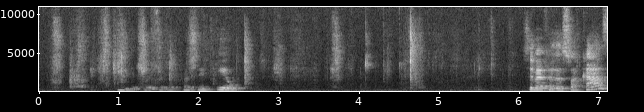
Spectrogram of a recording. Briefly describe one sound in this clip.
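A young woman speaks calmly into a nearby microphone.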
